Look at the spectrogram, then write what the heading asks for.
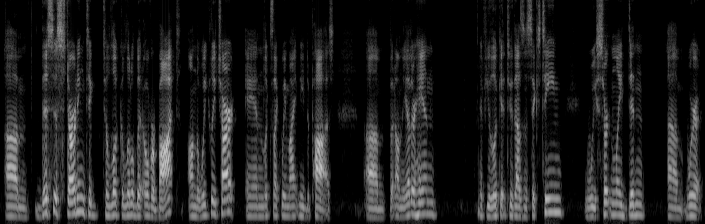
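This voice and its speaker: A middle-aged man with a raspy voice, a grain market consultant giving casual commentary over charts, pausing often with ums and restarts. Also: medium pitch, fairly bright tone. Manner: hesitant, many ums and restarts.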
